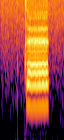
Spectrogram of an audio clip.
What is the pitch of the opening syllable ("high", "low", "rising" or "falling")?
high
